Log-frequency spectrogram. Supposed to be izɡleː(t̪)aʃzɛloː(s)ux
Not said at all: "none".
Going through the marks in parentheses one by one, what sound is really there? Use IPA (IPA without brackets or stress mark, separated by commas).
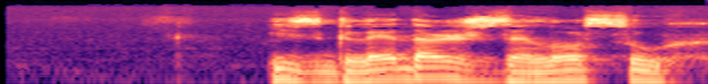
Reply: d̪, s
